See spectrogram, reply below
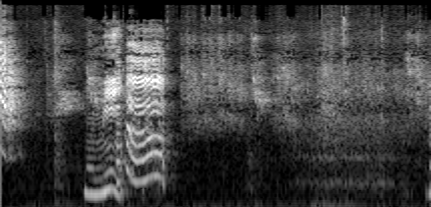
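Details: Indoor pet parrot uttering a quick two-syllable word, bright and wavering in pitch, amid background hiss and a soft rustle.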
